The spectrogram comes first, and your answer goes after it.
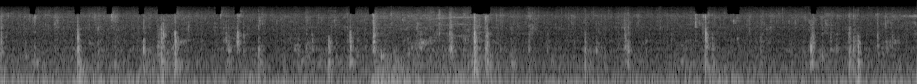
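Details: A highly agitated red squirrel in a garden gives strange calls: sharp, dry, broadband chucks repeated irregularly, often two or three close together, over quiet garden background.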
